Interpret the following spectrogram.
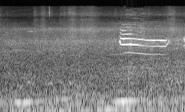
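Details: A stray cat on the street gives one drawn-out, fairly level meow with bright harmonics near the end, over constant low background rumble.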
